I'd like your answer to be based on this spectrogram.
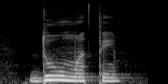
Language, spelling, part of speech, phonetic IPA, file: Ukrainian, думати, verb, [ˈdumɐte], Uk-думати.ogg
- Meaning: 1. to think 2. to assume 3. to suspect 4. to intend 5. to hope 6. to worry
